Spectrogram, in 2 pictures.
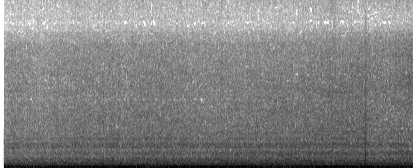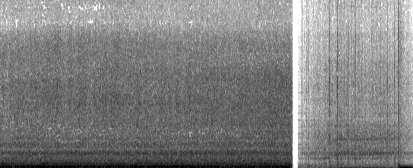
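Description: Forage harvester chopping maize for silage, its diesel engine and cutting gear running steadily at work alongside tractor engines. The sound cuts off abruptly about fourteen seconds in, leaving a much quieter engine hum.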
